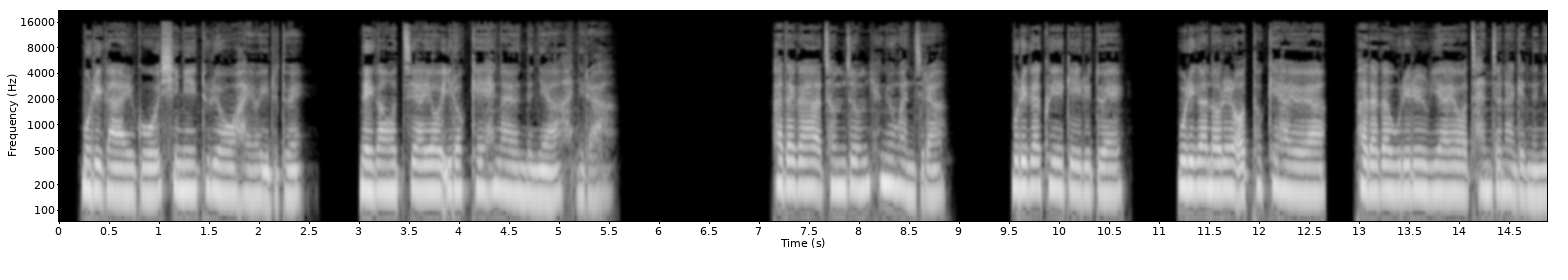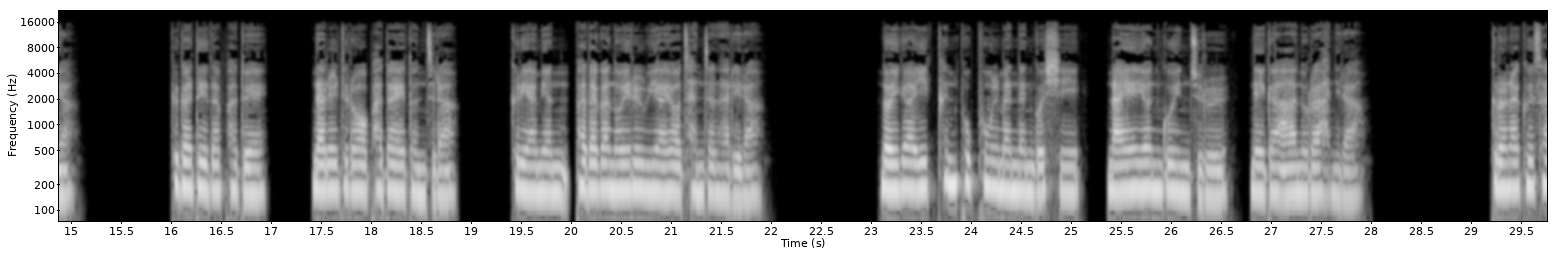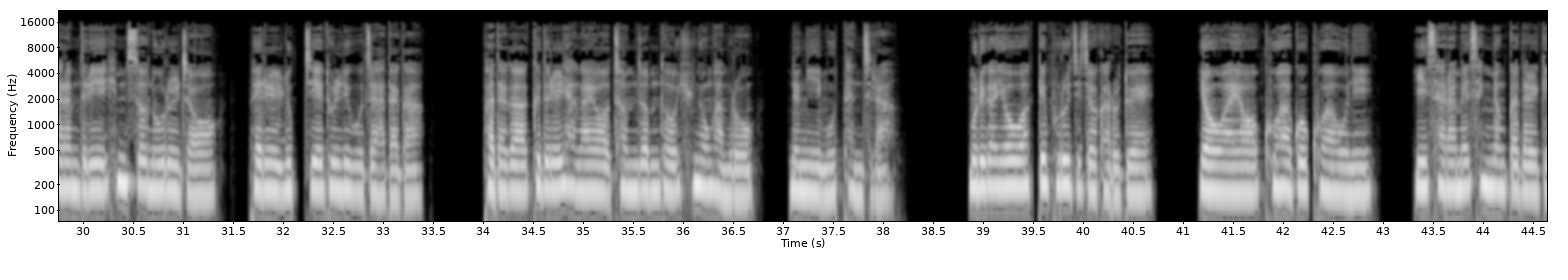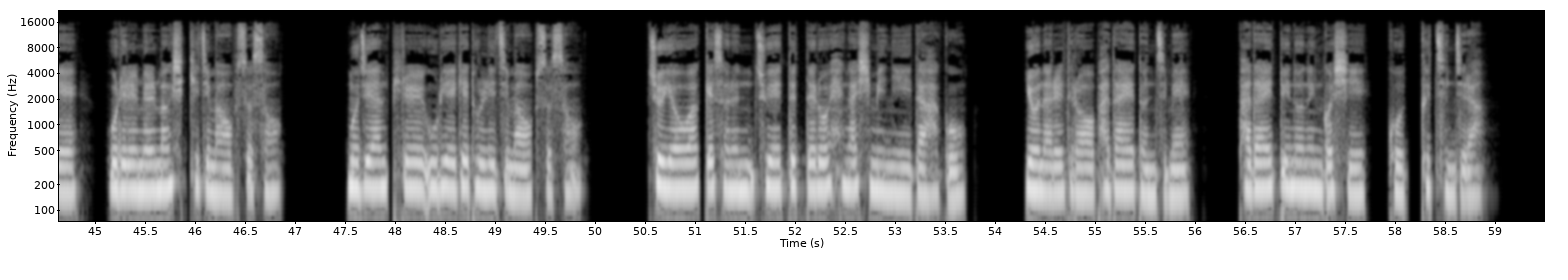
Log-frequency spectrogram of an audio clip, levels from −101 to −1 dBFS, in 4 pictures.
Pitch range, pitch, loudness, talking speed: 155-180 Hz, 170 Hz, -20 LUFS, 295 characters per minute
